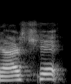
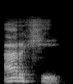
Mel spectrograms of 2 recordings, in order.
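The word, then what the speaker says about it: ἀρχή: En la transliteración eh no vamos a tener nuestro sonido che, sino que por ejemplo acá le iríamos en arge.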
